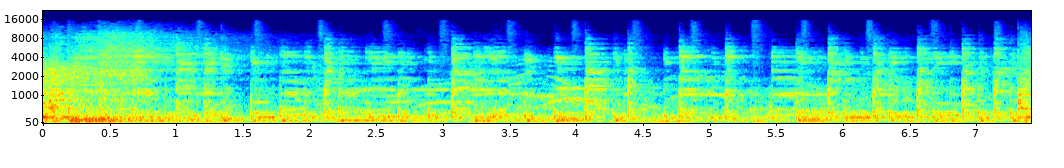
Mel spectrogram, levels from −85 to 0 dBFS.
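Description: At 5.44 to 5.47 s, damaged data in a compressed stream makes the decoder misread frames and resync, giving a brief glitch.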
